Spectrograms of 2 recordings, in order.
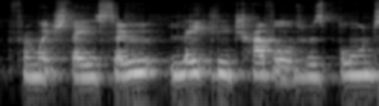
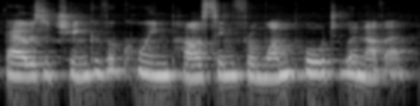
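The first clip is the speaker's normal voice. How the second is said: plain reading voice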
